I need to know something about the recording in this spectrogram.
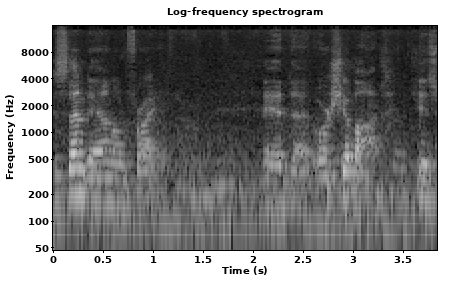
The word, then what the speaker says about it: Shabbat: Because their Sabbath begins at sundown on Friday and or Shabbat is pronounced in Hebrew.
